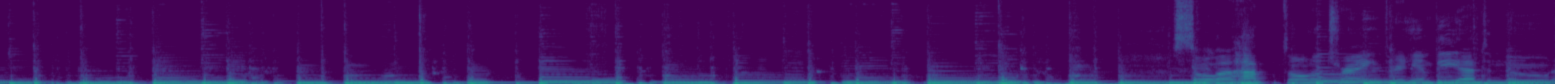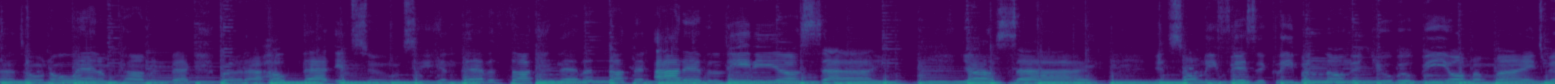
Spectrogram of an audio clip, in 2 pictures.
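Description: Washburn acoustic guitar playing the song's intro chords, picked and strummed steadily. About twelve seconds in, a wordless voice joins over the guitar.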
